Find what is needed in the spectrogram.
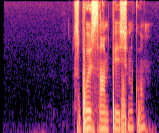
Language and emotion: Russian, neutral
